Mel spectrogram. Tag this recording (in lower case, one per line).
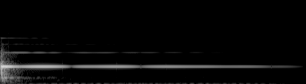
musical instrument
music
keyboard (musical)
piano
